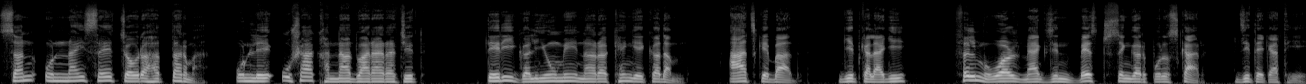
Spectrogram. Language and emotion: Nepali, neutral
